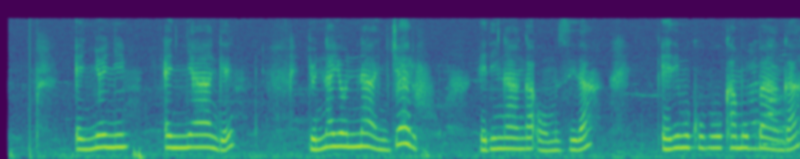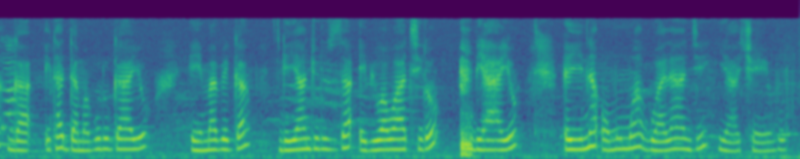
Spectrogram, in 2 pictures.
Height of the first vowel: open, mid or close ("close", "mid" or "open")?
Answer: mid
